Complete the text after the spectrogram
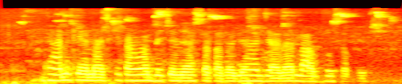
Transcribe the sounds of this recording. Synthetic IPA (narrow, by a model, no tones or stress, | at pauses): d̪ʱjaːnkeɐnaːd͡ʒkekaɦʋãbeːt͡ʃəld͡ʒaːsəkat̪ad͡ʒɐɦãzja̰ːd̪alaːbʱɦosɐk̪̚e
